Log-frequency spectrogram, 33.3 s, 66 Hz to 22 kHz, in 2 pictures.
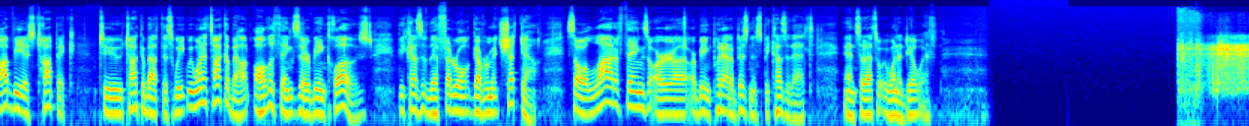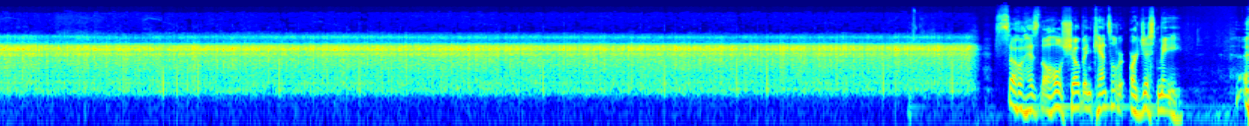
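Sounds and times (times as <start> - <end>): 
speech: 0.0 - 12.7, 30.1 - 32.6
radio static hiss: 13.2 - 31.4.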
